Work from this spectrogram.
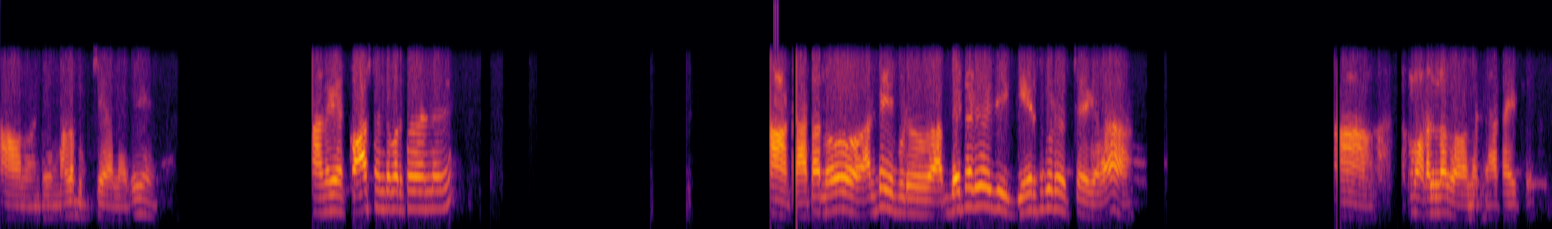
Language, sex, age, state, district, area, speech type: Telugu, male, 18-30, Andhra Pradesh, Anantapur, urban, conversation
